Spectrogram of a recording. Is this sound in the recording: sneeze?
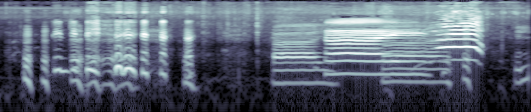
no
